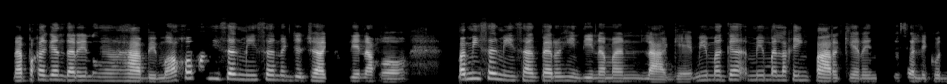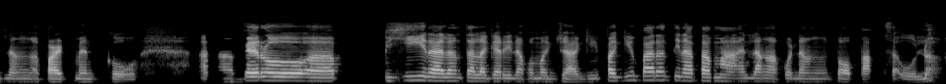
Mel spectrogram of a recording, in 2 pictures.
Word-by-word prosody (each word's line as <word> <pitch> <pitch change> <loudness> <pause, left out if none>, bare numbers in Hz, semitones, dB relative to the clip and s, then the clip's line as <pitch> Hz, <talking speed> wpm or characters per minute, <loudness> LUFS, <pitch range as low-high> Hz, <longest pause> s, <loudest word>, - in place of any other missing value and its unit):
Napakaganda 215 +3 +3
rin 195 - +1
nung 175 - -15
hobby 165 -4 +2
mo. 155 +5 +2
Ako 285 +9 +1
paminsan-minsan 245 -6 +1
nagja-jogging 180 -5 +1
din 160 -1 -1
ako, 135 -2 0 0.5
paminsan-minsan 230 -8 +2
pero 180 0 +4
hindi 165 -4 -5
naman 145 -1 -2
lagi, 125 +1 +1
may 200 +4 -7
maga 215 +1 -1
may 210 0 -8
malaking 205 -1 -3
parke 155 -3 +4
rin 145 0 -8
dito 150 - -25
sa - - -8
likod 145 -1 -11
ng 140 -1 -7
apartment 130 -1 0
ko. 120 -1 -10 0.8
Ah, 135 -1 -8
pero, 180 0 +5
ah, 160 -1 +3 0.5
bihira 180 +1 +2
lang 165 -1 -1
talaga 150 -2 0
rin 145 -1 -5
ako 140 0 -5
mag-jogging 135 -1 -5
'pag 175 -1 +1
yung 195 +1 -10
parang 195 -1 +1
tinatamaan 160 -5 -1
lang 145 - -1
ako 140 +1 -5
ng 135 -1 -8
topak 130 -2 -5
sa - - -12
ulo 125 -1 -8
165 Hz, 145 wpm, -24 LUFS, 140-195 Hz, 0.8 s, pero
